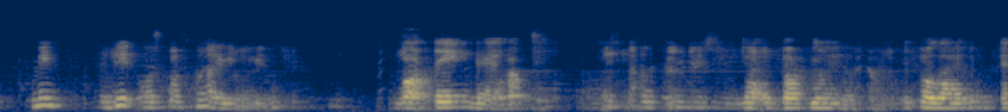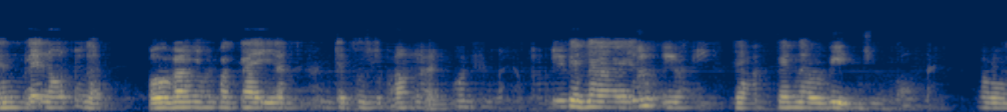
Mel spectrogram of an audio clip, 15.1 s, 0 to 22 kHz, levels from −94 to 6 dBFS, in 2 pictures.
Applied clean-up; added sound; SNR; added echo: neural mask model DeepFilterNet 3.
